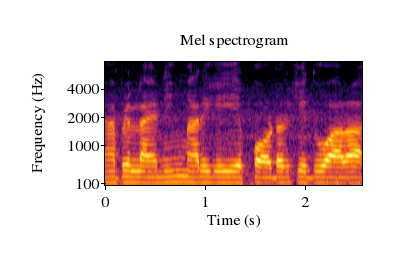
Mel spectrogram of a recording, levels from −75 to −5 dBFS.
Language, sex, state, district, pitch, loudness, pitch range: Hindi, male, Odisha, Malkangiri, 130 Hz, -14 LUFS, 130-135 Hz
